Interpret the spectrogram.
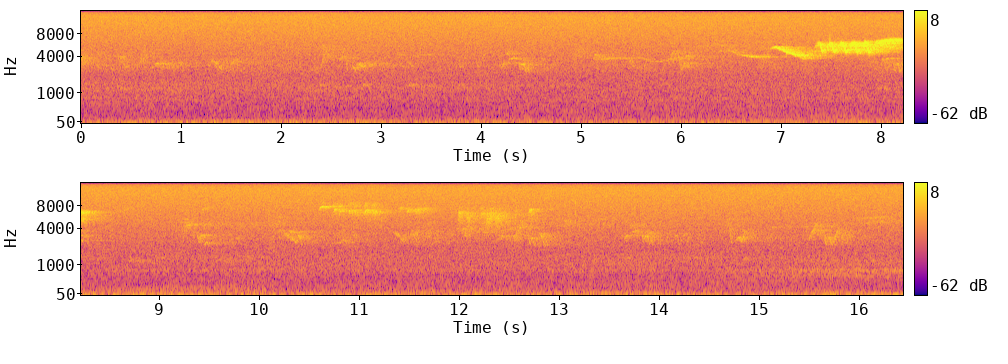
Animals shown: Red-eyed Vireo (Vireo olivaceus), Black-throated Blue Warbler (Setophaga caerulescens), Eastern Wood-Pewee (Contopus virens), American Crow (Corvus brachyrhynchos), Black-capped Chickadee (Poecile atricapillus)

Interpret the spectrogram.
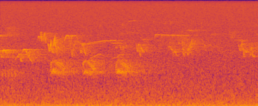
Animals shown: American Crow (Corvus brachyrhynchos), Eastern Wood-Pewee (Contopus virens), Song Sparrow (Melospiza melodia), Rose-breasted Grosbeak (Pheucticus ludovicianus), Red-eyed Vireo (Vireo olivaceus)

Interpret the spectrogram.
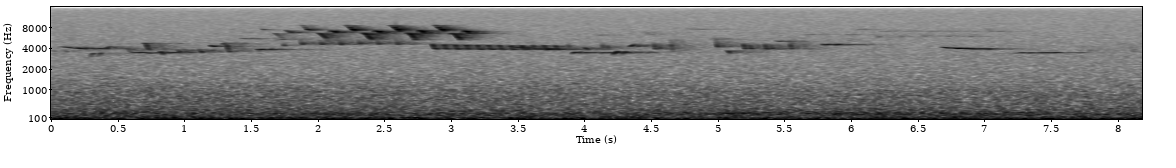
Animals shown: Black-capped Chickadee (Poecile atricapillus), Winter Wren (Troglodytes hiemalis), Black-and-white Warbler (Mniotilta varia)

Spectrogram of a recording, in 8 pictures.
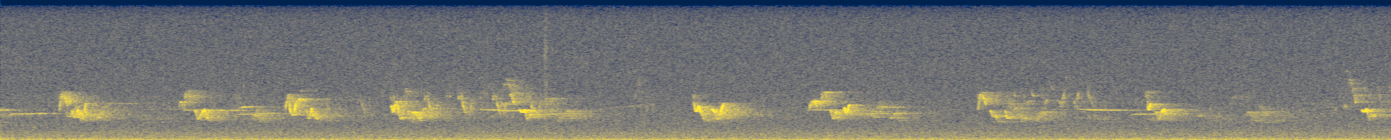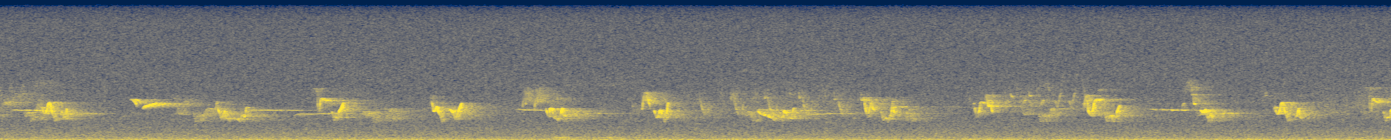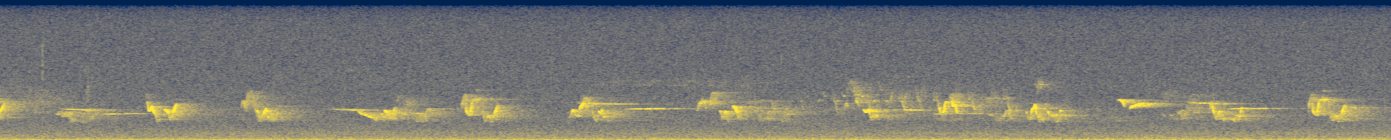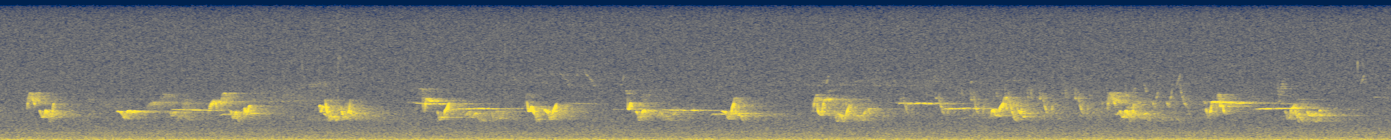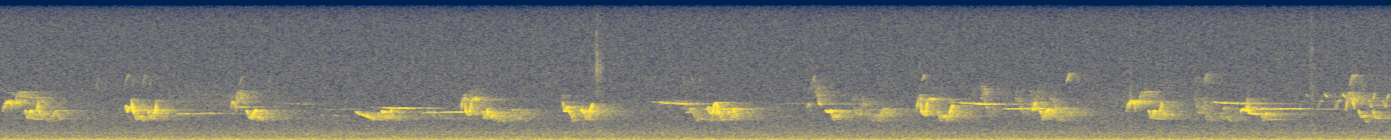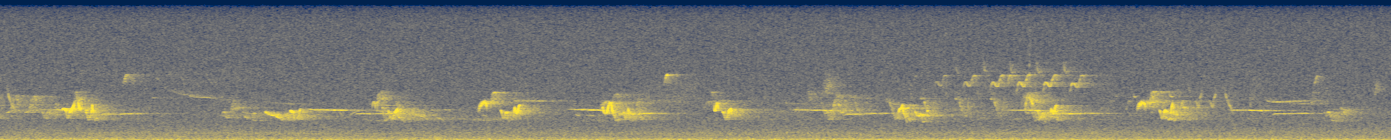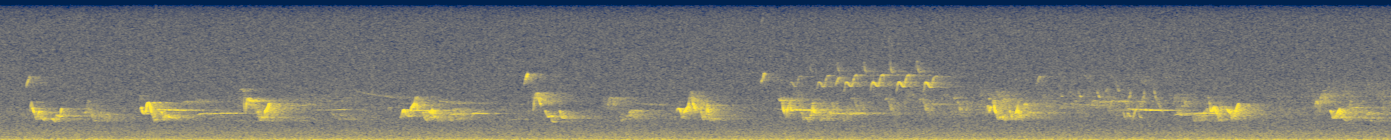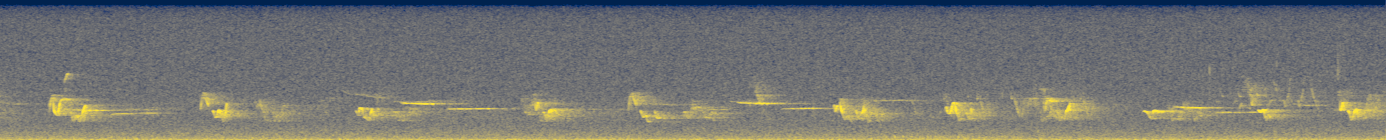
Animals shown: Black-throated Blue Warbler (Setophaga caerulescens), Chestnut-sided Warbler (Setophaga pensylvanica), Ovenbird (Seiurus aurocapilla), Black-capped Chickadee (Poecile atricapillus), Red-eyed Vireo (Vireo olivaceus), Black-and-white Warbler (Mniotilta varia)

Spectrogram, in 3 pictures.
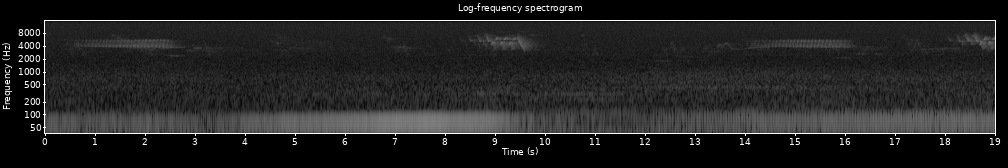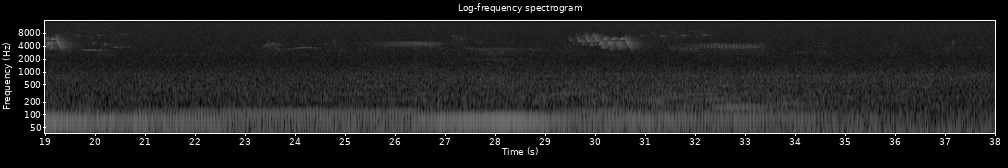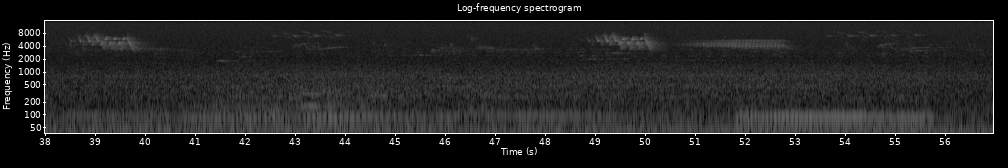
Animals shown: Black-capped Chickadee (Poecile atricapillus), Dark-eyed Junco (Junco hyemalis), Blackburnian Warbler (Setophaga fusca), Red-breasted Nuthatch (Sitta canadensis), Chestnut-sided Warbler (Setophaga pensylvanica), Red-eyed Vireo (Vireo olivaceus), Hermit Thrush (Catharus guttatus), Eastern Wood-Pewee (Contopus virens), Pine Warbler (Setophaga pinus)

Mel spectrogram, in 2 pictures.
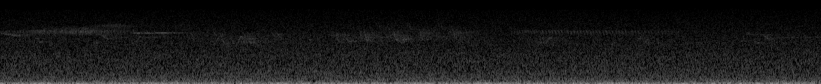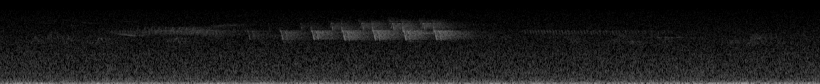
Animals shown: Black-throated Green Warbler (Setophaga virens), Ovenbird (Seiurus aurocapilla), Pine Warbler (Setophaga pinus), Black-throated Blue Warbler (Setophaga caerulescens), Red-eyed Vireo (Vireo olivaceus)

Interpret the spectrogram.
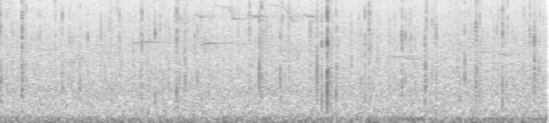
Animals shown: American Robin (Turdus migratorius), Blackburnian Warbler (Setophaga fusca)

